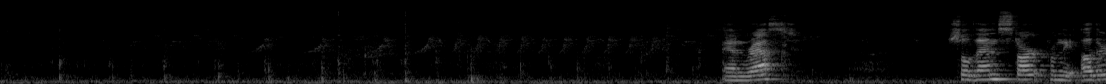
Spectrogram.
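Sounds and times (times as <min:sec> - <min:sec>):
faint bird chirping: 0:00.0 - 0:09.6.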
